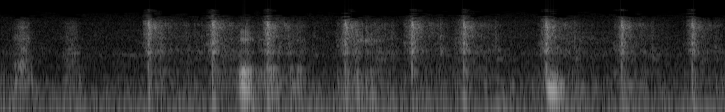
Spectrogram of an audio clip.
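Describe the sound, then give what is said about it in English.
A secretary types a letter on a typewriter in an office, with about ten quiet, irregular keystroke clacks. Some come in quick bursts and others are spaced by short pauses. “You poor man, you, working all alone. Here, let me type that letter for you.”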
